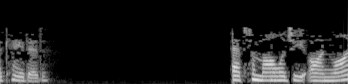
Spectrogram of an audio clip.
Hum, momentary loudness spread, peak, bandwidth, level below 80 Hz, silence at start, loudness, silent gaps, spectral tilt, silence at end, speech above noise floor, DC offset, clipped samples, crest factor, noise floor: none; 11 LU; 0 dBFS; 6 kHz; -54 dBFS; 0 s; -14 LUFS; none; -5 dB/octave; 0 s; 59 dB; under 0.1%; under 0.1%; 16 dB; -72 dBFS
